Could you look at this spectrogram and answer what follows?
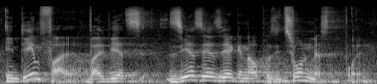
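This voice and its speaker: A man's voice: on the high side, expressive, a little mellow. Man lecturing in a roomy, noisy hall. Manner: halting, repeats and rephrases words as he explains. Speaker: astrophysicist giving a public lecture. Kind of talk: popular science lecture, explained off the cuff. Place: stage of a dark theatre with seated audience. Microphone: headset microphone. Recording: roomy stage sound with background noise.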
